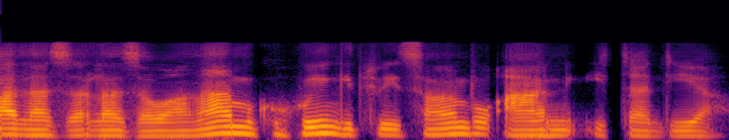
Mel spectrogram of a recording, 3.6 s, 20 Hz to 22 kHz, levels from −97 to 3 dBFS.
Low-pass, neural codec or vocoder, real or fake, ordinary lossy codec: 7.2 kHz; codec, 16 kHz, about 1 kbps, DyCAST, with the encoder's durations; fake; MP3, 96 kbps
